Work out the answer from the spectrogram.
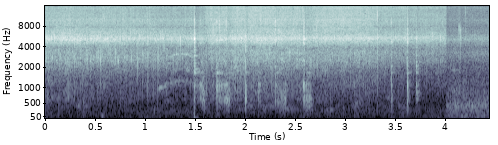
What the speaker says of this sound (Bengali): তারপরে তো পেঁয়াজ কুচি, রসুন আর কাঁচামরিচ এখন এই তেলে দিয়ে দেবো।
